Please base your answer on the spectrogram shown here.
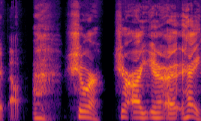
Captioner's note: sigh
